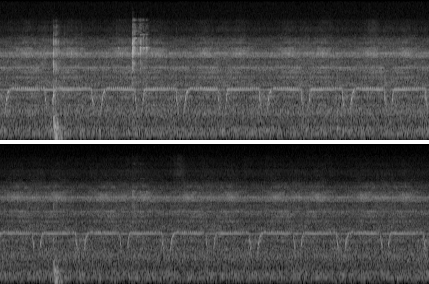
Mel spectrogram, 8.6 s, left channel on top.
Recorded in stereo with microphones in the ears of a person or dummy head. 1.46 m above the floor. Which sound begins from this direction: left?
Keys jangling, at 1.1 s.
